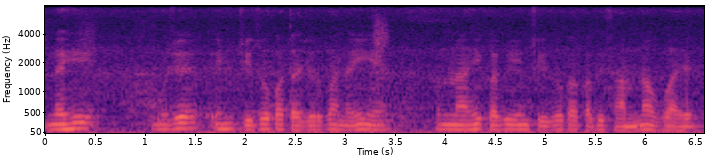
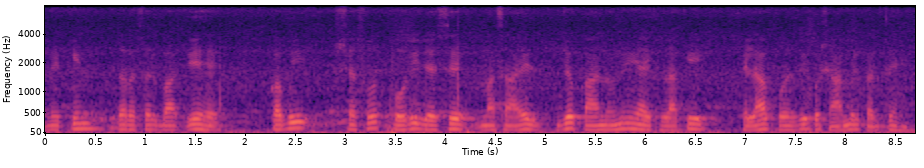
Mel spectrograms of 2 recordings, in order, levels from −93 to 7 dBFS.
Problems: constant background noise, background conversations at intervals, low volume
